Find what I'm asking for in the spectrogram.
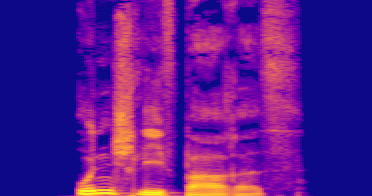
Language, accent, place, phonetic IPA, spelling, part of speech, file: German, Germany, Berlin, [ˈʊnˌʃliːfbaːʁəs], unschliefbares, adjective, De-unschliefbares.ogg
- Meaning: strong/mixed nominative/accusative neuter singular of unschliefbar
